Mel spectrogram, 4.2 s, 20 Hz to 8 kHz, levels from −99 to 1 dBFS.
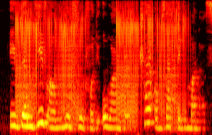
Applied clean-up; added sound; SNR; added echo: none; Fart; 7 dB; none.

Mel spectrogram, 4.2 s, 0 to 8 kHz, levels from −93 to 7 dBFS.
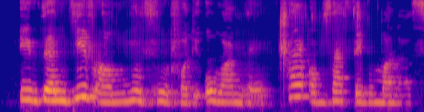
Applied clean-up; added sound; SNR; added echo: neural mask model Resemble Enhance denoiser.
